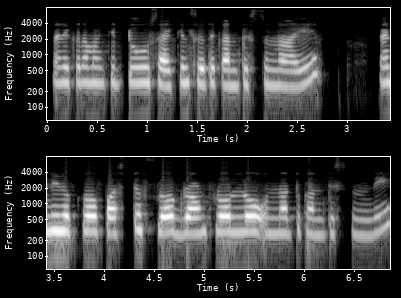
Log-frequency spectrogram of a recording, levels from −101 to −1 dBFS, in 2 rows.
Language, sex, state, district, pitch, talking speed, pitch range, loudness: Telugu, female, Telangana, Karimnagar, 285 Hz, 150 wpm, 270-295 Hz, -15 LUFS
